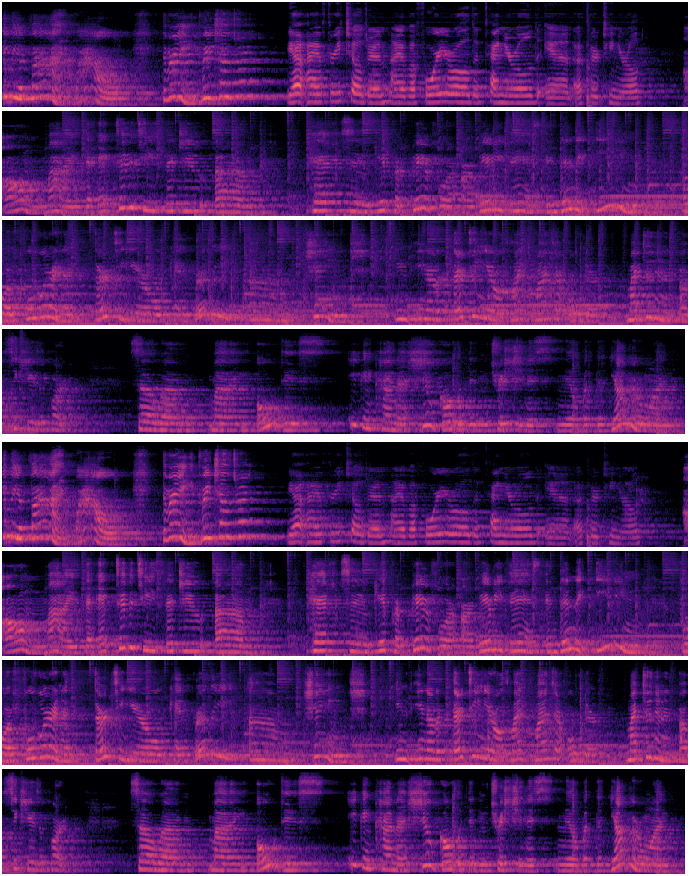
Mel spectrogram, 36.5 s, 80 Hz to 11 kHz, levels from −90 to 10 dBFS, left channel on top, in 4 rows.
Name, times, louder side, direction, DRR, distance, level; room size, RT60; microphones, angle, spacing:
voice 1, 0.0-3.4 9.1-12.5 13.2-17.7 18.2-19.2 19.5-23.1 23.5-26.3 26.6-28.3 29.2-31.7 32.0-36.4, right 2 dB, 45° right, 4 dB, 2.2 m, -32 dB
voice 2, 3.8-8.5, left 5 dB, 65° left, 9 dB, 1.1 m, -34 dB
sound 1, 9.7-25.7, equal, 5° right, 4.3 m, -41 dB
sound 2, 15.4-27.8, left 2 dB, 35° left, 1.9 m, -42 dB
27.0 x 26.5 x 7.9 m, 2.5 s
head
